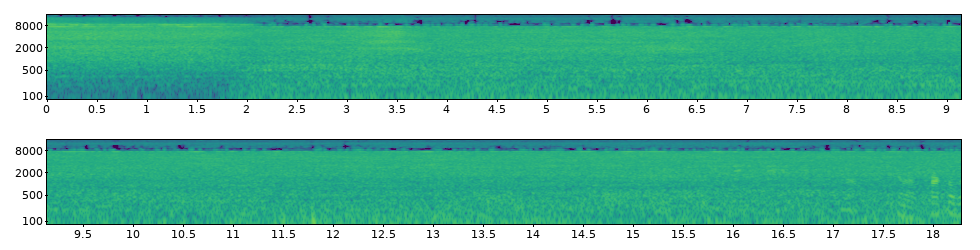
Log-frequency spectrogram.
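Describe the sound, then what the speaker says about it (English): A helicopter sits on the deck with its turbine roaring as a loud, steady wash of engine noise that starts abruptly and holds continuously, fairly close. "the helicopter is just on the deck"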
